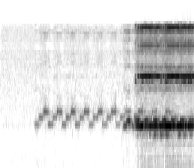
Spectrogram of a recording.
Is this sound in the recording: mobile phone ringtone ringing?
yes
